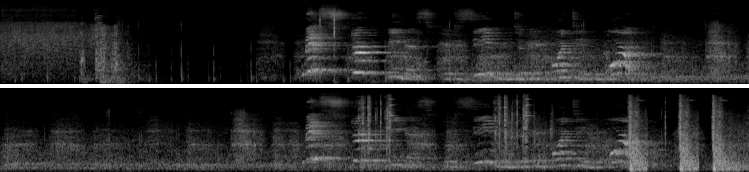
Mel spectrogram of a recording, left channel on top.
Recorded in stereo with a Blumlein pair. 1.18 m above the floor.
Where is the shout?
15° left, 5 m.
